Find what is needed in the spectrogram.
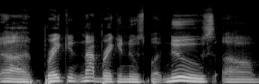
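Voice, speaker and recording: A man speaks fairly slowly in a normal speaking voice, medium in pitch, with ordinary pitch variation. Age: 30s. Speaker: podcast co-host. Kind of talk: casual chat.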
